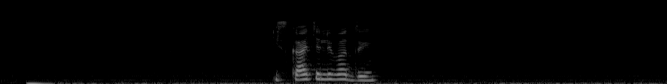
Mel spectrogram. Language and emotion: Russian, neutral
